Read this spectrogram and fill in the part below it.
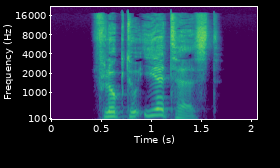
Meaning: inflection of fluktuieren: 1. second-person singular preterite 2. second-person singular subjunctive II
- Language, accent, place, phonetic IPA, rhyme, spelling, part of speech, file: German, Germany, Berlin, [flʊktuˈiːɐ̯təst], -iːɐ̯təst, fluktuiertest, verb, De-fluktuiertest.ogg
